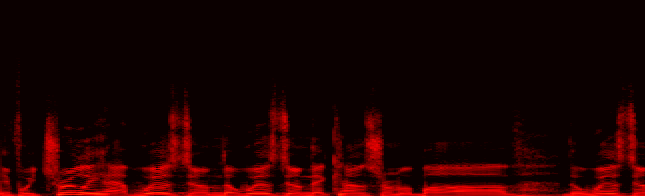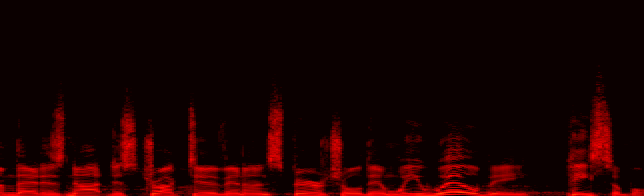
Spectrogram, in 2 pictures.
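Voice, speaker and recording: With an ordinary speaking voice, a man speaks at a moderate pace and a fairly high pitch, his intonation lively and his loudness very even, on a very clean recording with a silent background. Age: 50s. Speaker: lay preacher. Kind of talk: sermon. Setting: church.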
